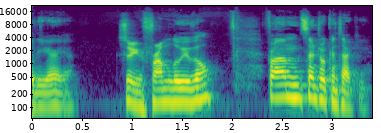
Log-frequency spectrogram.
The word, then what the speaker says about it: Louisville: area so you're from louisville from central kentucky so i said it wrong louisville it's louisville correct right louisville is that better okay all right good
